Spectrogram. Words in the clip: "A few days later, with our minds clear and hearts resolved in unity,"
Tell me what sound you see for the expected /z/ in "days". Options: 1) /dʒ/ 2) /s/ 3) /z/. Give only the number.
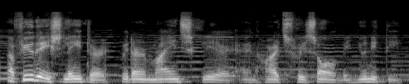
2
